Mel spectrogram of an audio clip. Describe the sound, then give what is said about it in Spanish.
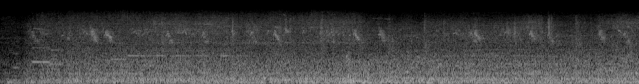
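Small birds chirp in short, bright bursts in a park while the grass is being worked on. A steady, loud outdoor rumble like machinery runs underneath, with dogs in the background and no voices present. “Parece que están arreglando la hierba, hay perritos de fondo, hay pajaritos.”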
